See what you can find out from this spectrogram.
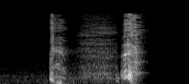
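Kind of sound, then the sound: human body sound, coughing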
